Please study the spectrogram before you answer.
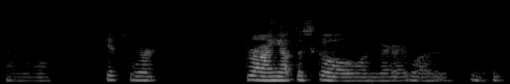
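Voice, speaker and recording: A woman playing in a tabletop game who speaks haltingly and earnestly, filling her pauses with "um". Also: on the low side, little pitch movement, gravelly, a bit bright, low-quality recording. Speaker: player.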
